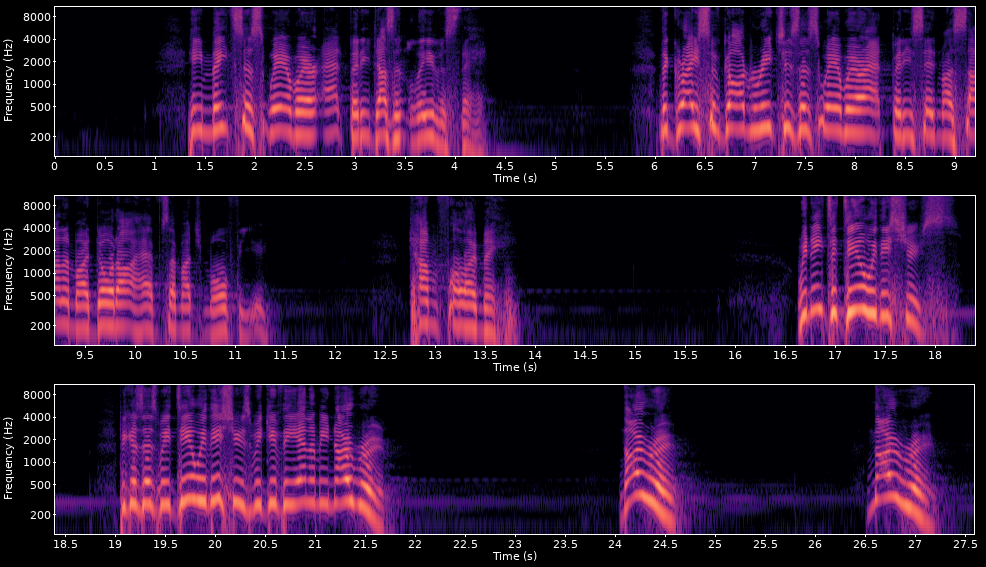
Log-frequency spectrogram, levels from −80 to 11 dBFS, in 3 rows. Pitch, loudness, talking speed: 215 Hz, -19 LUFS, 135 wpm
